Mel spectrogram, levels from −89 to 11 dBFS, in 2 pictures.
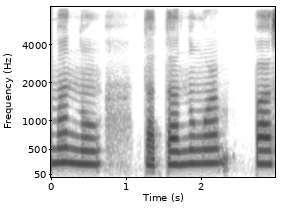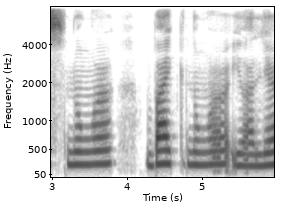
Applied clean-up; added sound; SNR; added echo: neural mask model Resemble Enhance denoiser.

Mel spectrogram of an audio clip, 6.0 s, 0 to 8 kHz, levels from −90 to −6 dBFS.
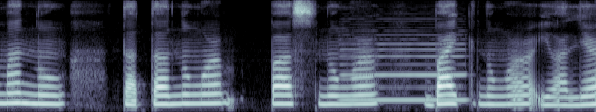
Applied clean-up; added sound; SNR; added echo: none; Wind instrument, woodwind instrument; 12 dB; none.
